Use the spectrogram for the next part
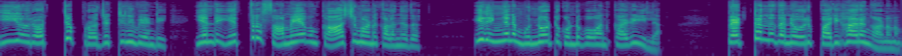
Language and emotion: Malayalam, angry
